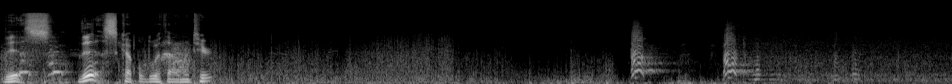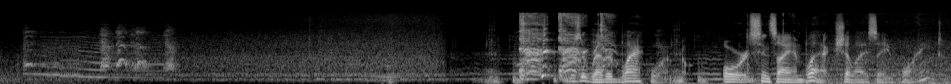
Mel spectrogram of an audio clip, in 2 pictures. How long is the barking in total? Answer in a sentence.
You can hear the barking for 6 seconds altogether.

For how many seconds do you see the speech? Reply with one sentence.
The speech can be heard for 6 seconds in total.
